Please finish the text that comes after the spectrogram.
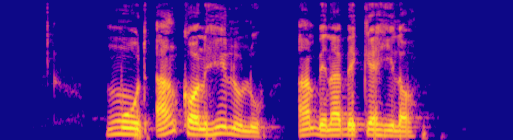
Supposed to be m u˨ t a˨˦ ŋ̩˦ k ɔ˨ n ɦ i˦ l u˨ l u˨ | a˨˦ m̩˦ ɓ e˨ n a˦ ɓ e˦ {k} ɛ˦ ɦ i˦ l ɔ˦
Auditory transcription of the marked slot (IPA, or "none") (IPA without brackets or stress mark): k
